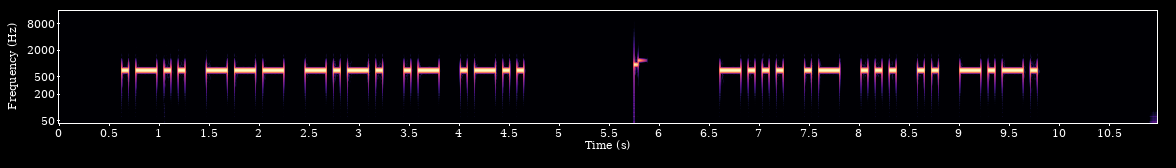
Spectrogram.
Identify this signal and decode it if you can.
Morse code, heard as a keyed tone, about 17 wpm, 700 Hz. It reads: LOCAL BASIC
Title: Sentences from Top 1000 Words - Review Part 3 - New Word Drill - 17wpm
